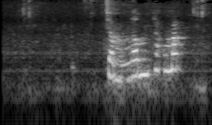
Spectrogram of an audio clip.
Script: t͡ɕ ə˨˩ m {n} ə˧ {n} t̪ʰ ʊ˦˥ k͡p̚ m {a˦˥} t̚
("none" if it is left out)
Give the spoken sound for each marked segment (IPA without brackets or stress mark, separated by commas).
ŋ, m, a˦˥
